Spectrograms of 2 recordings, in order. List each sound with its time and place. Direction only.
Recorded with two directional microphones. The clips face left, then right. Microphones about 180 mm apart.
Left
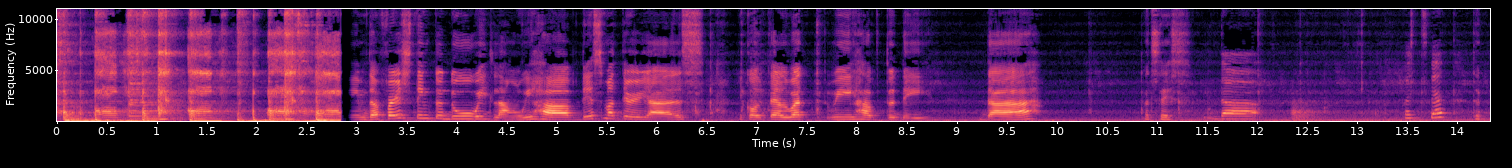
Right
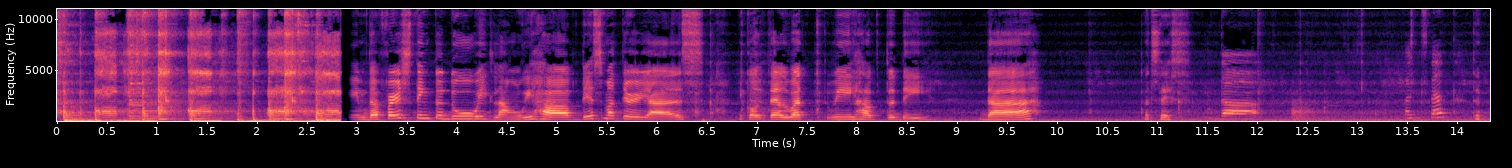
0.2 s music: centre (ahead or behind)
3.0 s a woman's voice: 20° right (ahead or behind)
10.9 s a woman's voice: 20° right (ahead or behind)
11.6 s a child's voice: 35° left (ahead or behind)
13.5 s a child's voice: 40° left (ahead or behind)
14.2 s a woman's voice: 25° right (ahead or behind)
